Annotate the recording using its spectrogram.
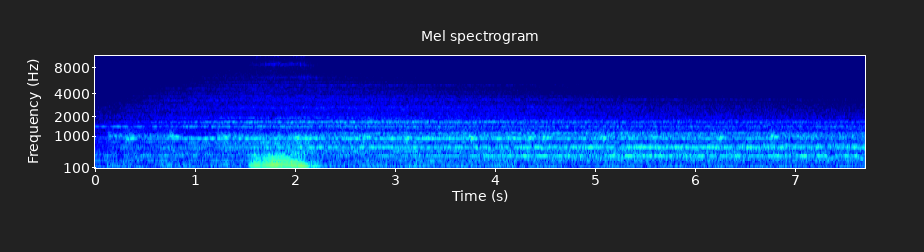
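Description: A spacecraft's thrusters hum steadily.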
